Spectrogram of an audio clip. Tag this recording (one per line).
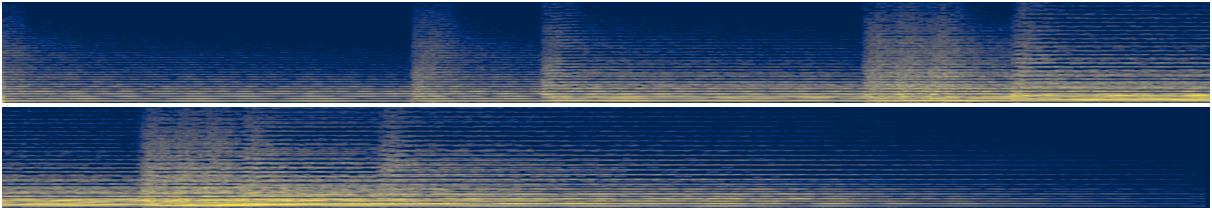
build-up
fanfare
heroic
triumphant
trumpet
